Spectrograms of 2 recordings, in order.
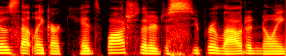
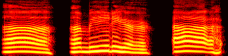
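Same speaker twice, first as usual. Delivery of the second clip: higher, drawn-out mock cry; imitating mock panic; 6 semitones higher, much slower than usual. Bestie in the water doing meteor bit, mock alarm. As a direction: bit of fake alarm, unhurried. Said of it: "she was just like".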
